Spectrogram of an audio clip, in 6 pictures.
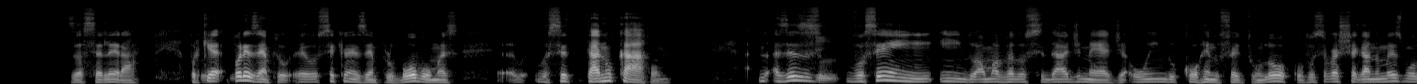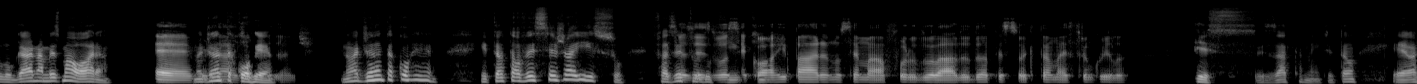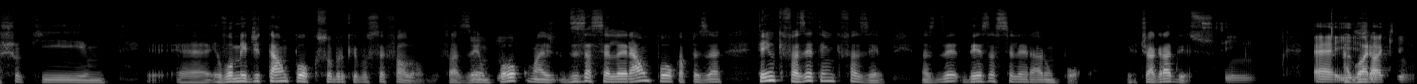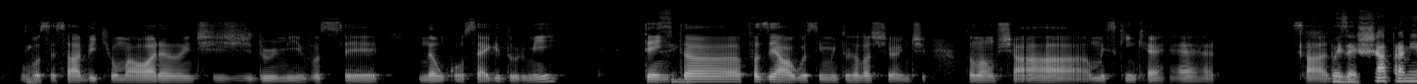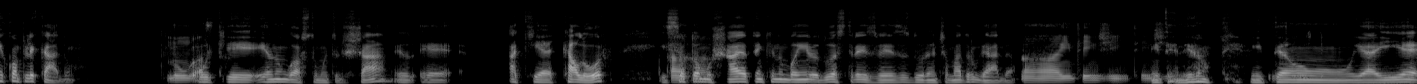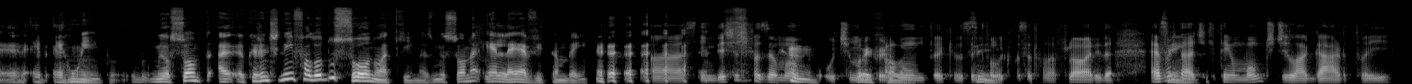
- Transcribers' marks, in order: other background noise; chuckle; chuckle; laugh
- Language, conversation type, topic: Portuguese, unstructured, Qual é o seu ambiente ideal para recarregar as energias?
